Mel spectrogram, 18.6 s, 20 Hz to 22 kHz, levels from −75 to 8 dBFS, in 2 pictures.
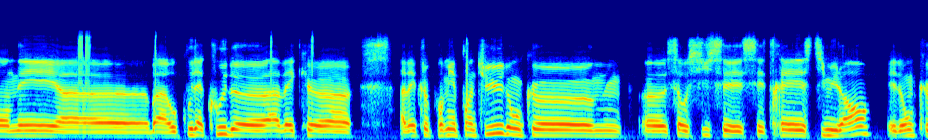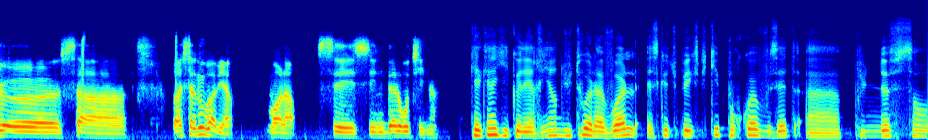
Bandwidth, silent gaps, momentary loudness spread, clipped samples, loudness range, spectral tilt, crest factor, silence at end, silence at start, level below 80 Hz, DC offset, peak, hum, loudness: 10 kHz; none; 11 LU; under 0.1%; 5 LU; -5 dB/octave; 12 dB; 0 s; 0 s; -60 dBFS; under 0.1%; 0 dBFS; none; -13 LUFS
